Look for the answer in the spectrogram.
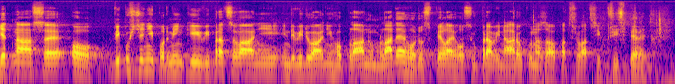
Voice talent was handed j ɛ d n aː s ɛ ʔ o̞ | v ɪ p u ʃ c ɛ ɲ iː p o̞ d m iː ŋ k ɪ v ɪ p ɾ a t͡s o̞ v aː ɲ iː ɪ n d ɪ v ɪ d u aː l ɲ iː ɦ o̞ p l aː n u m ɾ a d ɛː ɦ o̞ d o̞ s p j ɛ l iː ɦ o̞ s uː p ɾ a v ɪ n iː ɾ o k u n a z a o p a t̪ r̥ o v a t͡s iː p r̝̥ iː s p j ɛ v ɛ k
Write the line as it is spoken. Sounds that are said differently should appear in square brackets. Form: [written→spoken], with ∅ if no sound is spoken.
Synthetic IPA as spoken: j ɛ d n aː s ɛ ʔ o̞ | v ɪ p u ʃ c ɛ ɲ iː p o̞ d m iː ŋ k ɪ v ɪ p ɾ a t͡s o̞ v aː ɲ iː ɪ n d ɪ v ɪ d u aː l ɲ iː ɦ o̞ p l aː n u m [ɾ→l] a d ɛː ɦ o̞ d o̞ s p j ɛ l [iː→ɛː] ɦ o̞ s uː p ɾ a v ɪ n [iː→aː] ɾ o k u n a z a o p a t̪ r̥ o v a t͡s iː p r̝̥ iː s p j ɛ v ɛ k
